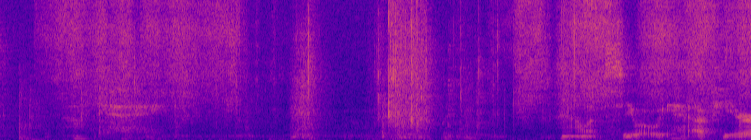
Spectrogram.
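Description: Hands slide and rustle over a sheet of paper.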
